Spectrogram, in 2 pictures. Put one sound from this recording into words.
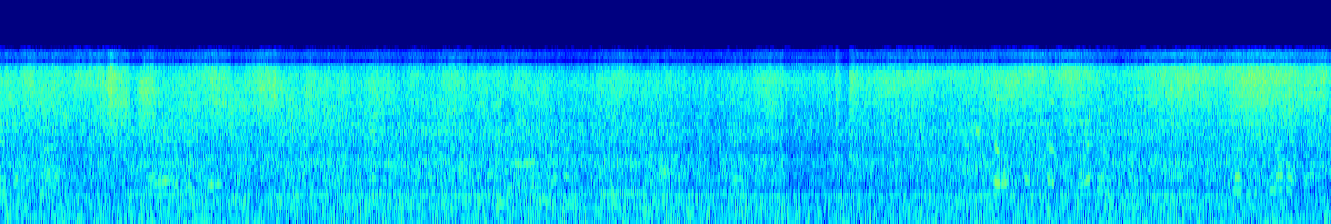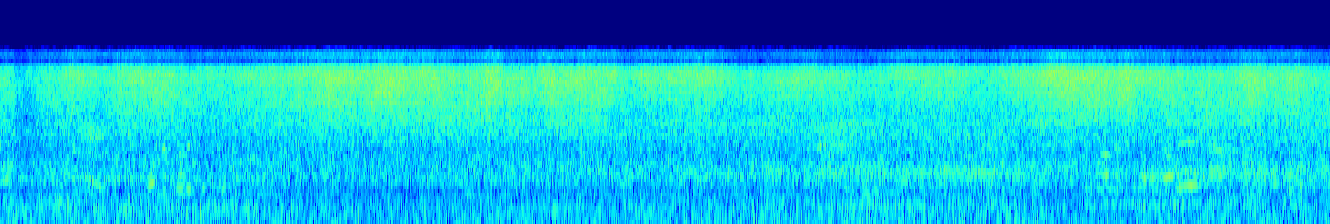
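A truck engine idles with a low steady rumble.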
